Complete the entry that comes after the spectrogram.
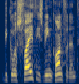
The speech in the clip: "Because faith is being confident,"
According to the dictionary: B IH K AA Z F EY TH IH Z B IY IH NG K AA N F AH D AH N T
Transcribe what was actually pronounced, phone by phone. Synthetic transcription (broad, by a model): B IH K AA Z F EY TH IH Z B IY IH NG K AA N F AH D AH N T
